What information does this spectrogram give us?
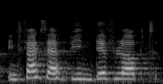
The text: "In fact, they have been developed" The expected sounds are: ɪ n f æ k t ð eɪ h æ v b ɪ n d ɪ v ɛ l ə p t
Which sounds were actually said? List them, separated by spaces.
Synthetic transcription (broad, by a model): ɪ n f æ k t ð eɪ v b ɪ n d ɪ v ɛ l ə p t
